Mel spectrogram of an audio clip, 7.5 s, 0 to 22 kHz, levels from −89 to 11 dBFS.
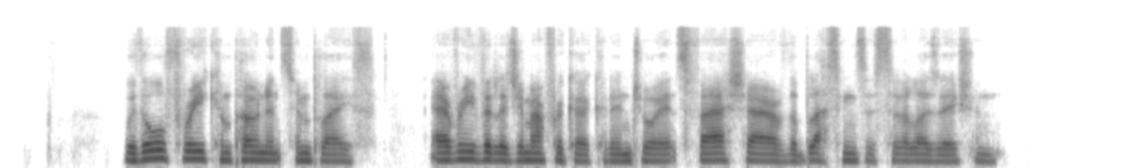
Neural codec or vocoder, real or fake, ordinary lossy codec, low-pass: codec, 24 kHz, 0.9 kbps, WavTokenizer, small release; fake; Opus, 16 kbps; 10.8 kHz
